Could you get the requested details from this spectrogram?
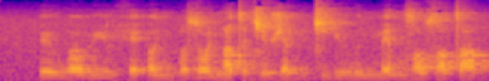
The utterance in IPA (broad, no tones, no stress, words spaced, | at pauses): øu̯wɔ βyl hɛʔɔɲ byzˤu ɲətˤəd͡ʑyu̯ ʒau̯bud͡ʑijyu̯ wuɲmɛɲ zˤəu̯zˤətˤɛ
